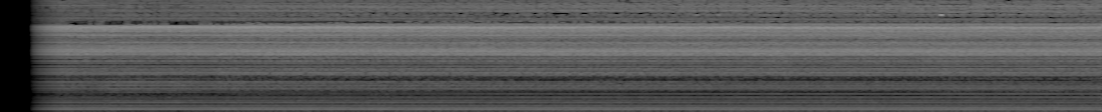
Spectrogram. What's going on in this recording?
hair trimmer working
